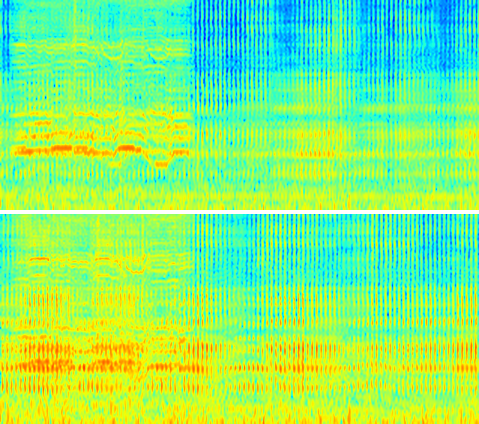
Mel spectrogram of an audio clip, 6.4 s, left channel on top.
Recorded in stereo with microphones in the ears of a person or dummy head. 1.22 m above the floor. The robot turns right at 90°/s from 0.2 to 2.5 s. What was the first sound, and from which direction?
Only background noise.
